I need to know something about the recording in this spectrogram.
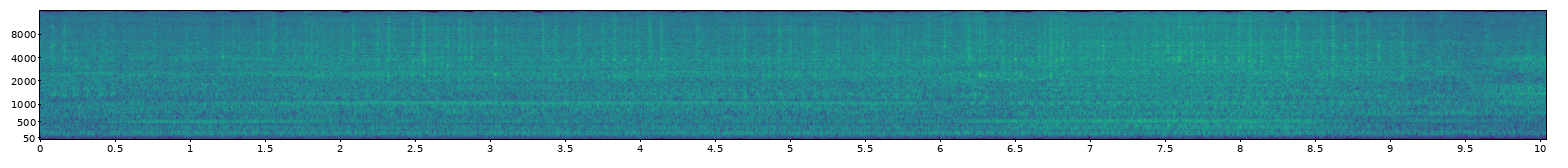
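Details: DS3 THP 155 with 1,200 km on the odometer: light, fairly regular ticking about three times a second over a steady idle hum; suspect abnormal engine noise, cause not identified.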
